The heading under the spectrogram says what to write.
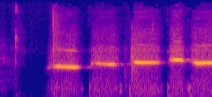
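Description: A person whistles a short melodic tune, five sustained notes in sequence with brief breaths between, clear and fairly loud with no talking.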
